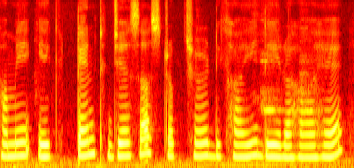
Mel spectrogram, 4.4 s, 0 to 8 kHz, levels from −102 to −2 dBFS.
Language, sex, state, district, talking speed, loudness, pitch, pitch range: Hindi, female, Assam, Kamrup Metropolitan, 120 wpm, -16 LUFS, 220 Hz, 210-230 Hz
